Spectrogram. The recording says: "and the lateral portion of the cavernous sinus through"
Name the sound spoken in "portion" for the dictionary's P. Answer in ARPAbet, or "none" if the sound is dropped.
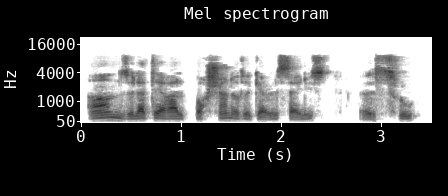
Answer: P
